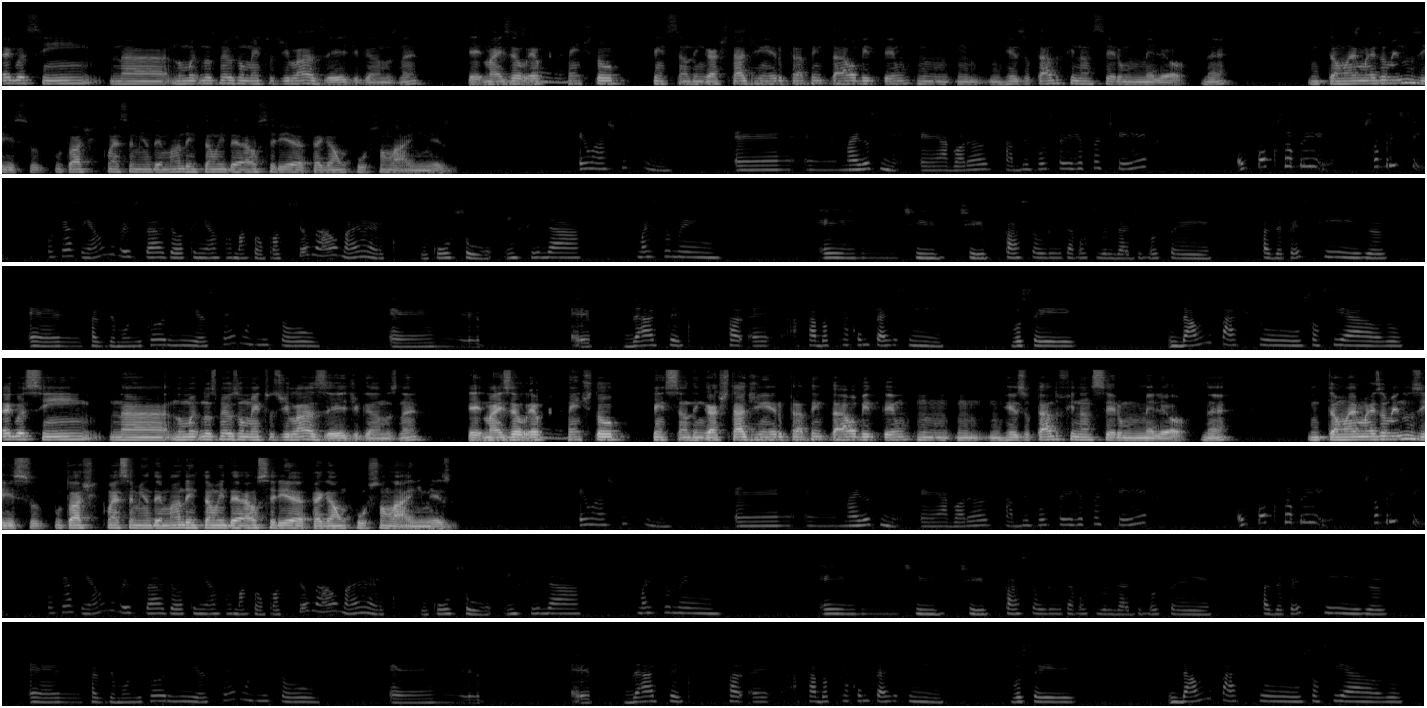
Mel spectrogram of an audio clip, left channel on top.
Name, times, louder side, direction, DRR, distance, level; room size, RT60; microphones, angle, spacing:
voice 1, 0.0-4.2 4.7-5.4 5.7-6.2 6.5-12.3 13.1-18.8, right 8 dB, 65° right, 0.3 m, -29 dB
voice 2, 5.3-5.7 13.7-14.1 20.0-20.9 21.5-25.7 26.6-27.6 27.8-28.5 28.9-32.3 32.6-34.3 34.8-35.7 36.6-40.6 41.1-42.3 42.9-45.9 46.6-47.5 48.4-48.6 48.9-49.5 49.9-52.1 52.8-53.4 54.3-56.7, left 1 dB, 20° left, 2.5 m, -49 dB
head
